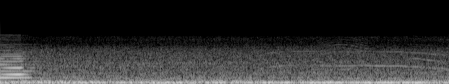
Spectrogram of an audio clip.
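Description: Large parade truck's engine running steadily as it rolls past, with a horn blast cut off just after the start.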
